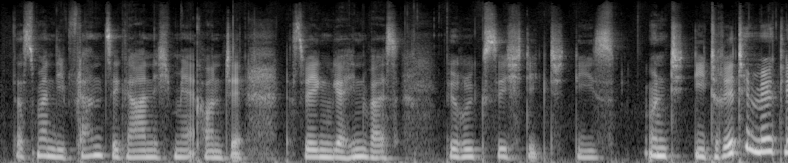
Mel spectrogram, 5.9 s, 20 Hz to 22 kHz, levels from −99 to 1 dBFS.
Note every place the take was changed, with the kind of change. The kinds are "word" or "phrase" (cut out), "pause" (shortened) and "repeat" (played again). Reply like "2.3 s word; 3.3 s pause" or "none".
1.4 s word; 2.5 s word; 4.7 s pause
